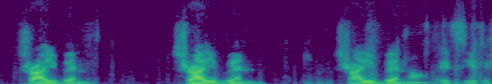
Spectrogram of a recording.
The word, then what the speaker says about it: schreiben: And SCH is sha. Schreiben, schreiben, schreiben, no?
